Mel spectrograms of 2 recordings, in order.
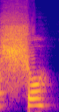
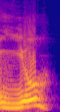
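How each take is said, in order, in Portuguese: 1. Começa com som de ch. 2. Começa com som de ee. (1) "como se fosse um C H O" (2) "parece um I, O"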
